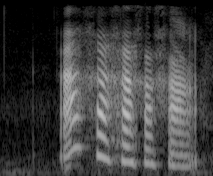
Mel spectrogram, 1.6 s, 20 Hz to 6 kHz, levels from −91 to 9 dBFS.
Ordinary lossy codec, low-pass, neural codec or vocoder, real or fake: AAC, 24 kbps; 5.4 kHz; none; real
